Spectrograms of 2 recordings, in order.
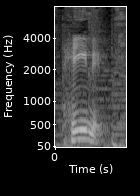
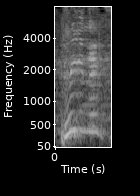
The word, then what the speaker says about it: Penix: finally there's a college quarterback called Michael penx that's spelled p n iix penix right now it's an easy name to make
